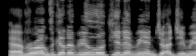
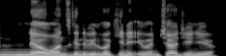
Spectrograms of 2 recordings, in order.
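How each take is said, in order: First: Put-on high, rushed child's protest; worried kid impression, high and racing; imitating worried daughter. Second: Low, level parental reply; retold parent calming a child, pitched low; reassuring parent. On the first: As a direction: mimic a fretting kid, pitched way up and fast. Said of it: "and she was like". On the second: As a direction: bring it down, softer and matter-of-fact. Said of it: "and I said".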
